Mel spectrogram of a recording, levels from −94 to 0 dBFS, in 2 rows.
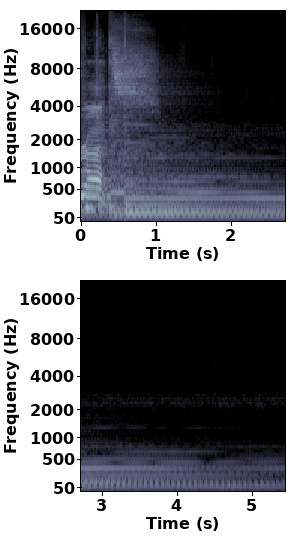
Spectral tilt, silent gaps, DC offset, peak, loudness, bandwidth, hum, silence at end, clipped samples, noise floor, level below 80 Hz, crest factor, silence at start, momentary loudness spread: -3.5 dB/octave; none; under 0.1%; -16 dBFS; -38 LUFS; over 20 kHz; none; 0 s; under 0.1%; -59 dBFS; -56 dBFS; 22 dB; 0 s; 26 LU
